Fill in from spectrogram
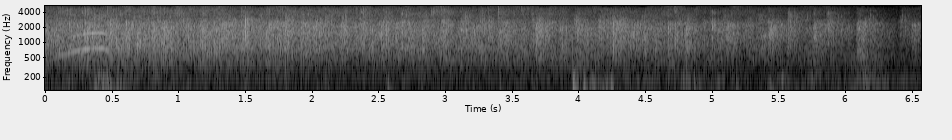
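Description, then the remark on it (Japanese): A crowd applauds steadily, a dense wash of many hands clapping at a fairly loud, even level that holds throughout before easing off slightly near the end. No one speaks over it. “皆さん、二人ともみんな拍手を伝えたい。”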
